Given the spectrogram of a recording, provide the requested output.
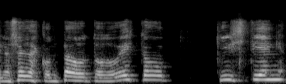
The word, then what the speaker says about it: Kirsten: Kirsten, así se pronuncia tu apellido, tu nombre, Kirsten de los Santos.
